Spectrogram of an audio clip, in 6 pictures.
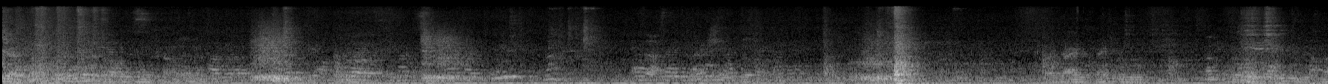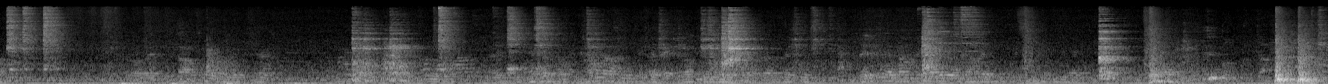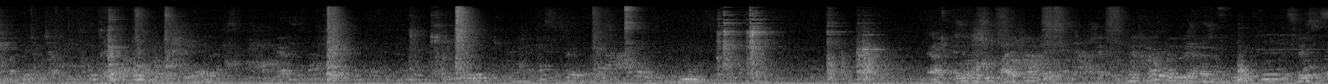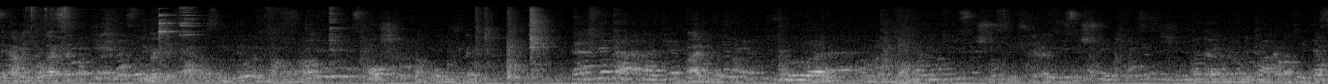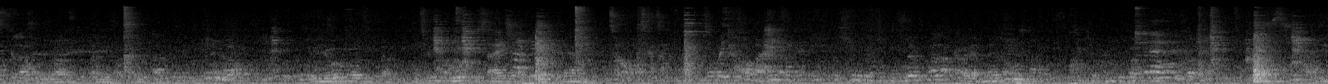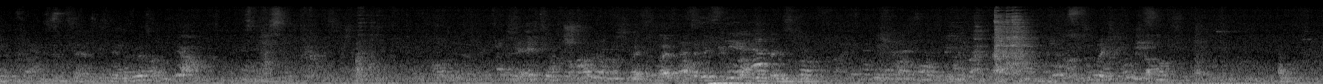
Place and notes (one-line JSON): {"title": "cologne, kurfuerstenstr, zikade", "date": "2008-06-05 20:53:00", "description": "soundmap: köln/ nrw\nmittagszeit in der gastronomie zikade, geräusche von geschirr, besteck, gesprächsfetzen, hintergrundmusik\nproject: social ambiences/ listen to the people - in & outdoor nearfield recordings", "latitude": "50.92", "longitude": "6.96", "altitude": "54", "timezone": "Europe/Berlin"}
